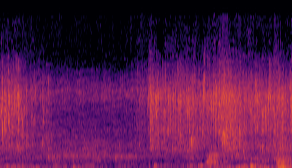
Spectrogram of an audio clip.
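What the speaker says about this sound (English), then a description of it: "Right, we'll rinse off." Tap water runs into a sink for rinsing after a shave, a steady close splashing stream that shifts in tone as hands move through it.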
